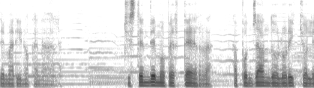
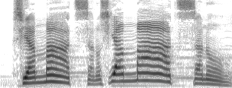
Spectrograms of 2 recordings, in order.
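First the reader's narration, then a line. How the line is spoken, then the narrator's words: Shouting while crying. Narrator (Italian): gridava Marino Canale e piangeva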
